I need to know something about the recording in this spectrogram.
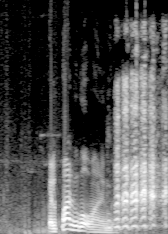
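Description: A pitched, wavering cry: it starts about half a second in, slides down in pitch, then jumps to a higher, quavering, bleat-like cry in the second half.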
